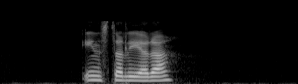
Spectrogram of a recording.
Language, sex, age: Swedish, female, 31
